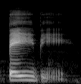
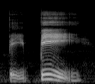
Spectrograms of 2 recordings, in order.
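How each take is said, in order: First: The stress is on the first syllable. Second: The stress is on the second syllable. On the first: The speaker calls it right. "First a stressed and then an unstressed syllable. We pronounce it baby" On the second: The speaker calls it wrong. "not baby"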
